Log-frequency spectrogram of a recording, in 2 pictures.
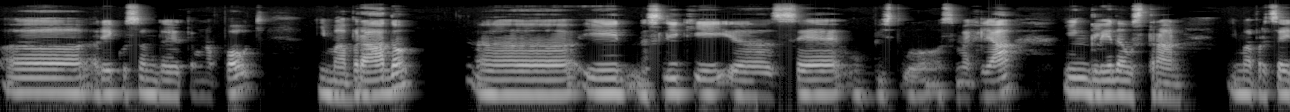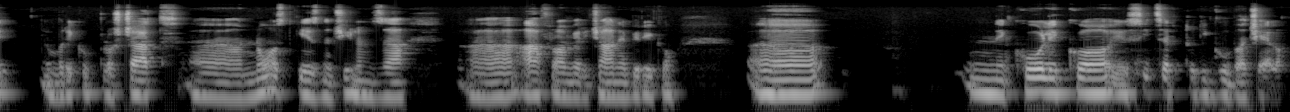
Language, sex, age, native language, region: Slovenian, male, 50-59, Slovenian, Central Slovenia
